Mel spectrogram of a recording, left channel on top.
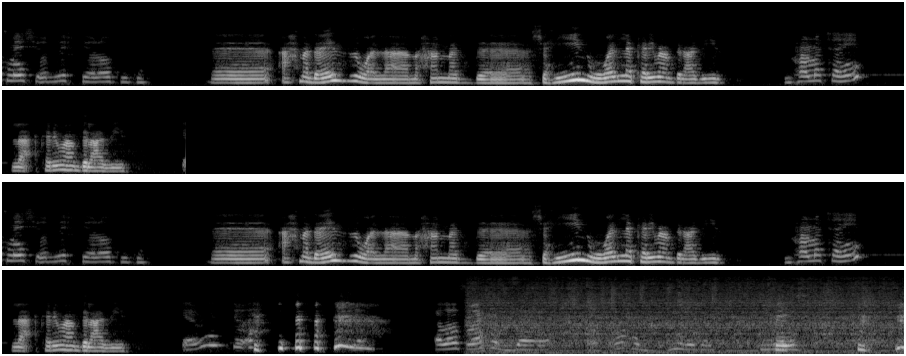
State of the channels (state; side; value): drops out; left; at 10.9 s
